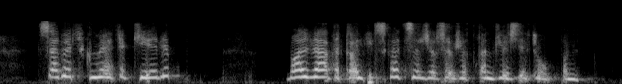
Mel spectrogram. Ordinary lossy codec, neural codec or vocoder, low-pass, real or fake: Opus, 16 kbps; codec, 24 kHz, 1.5 kbps, HILCodec; 7.2 kHz; fake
